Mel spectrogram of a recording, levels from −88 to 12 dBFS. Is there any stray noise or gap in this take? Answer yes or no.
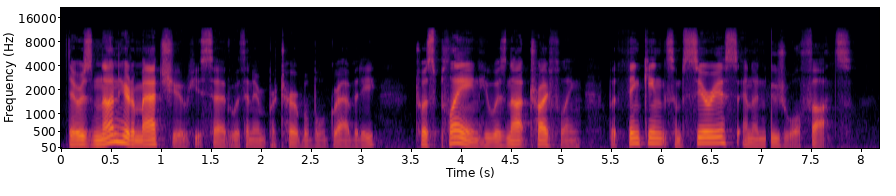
yes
